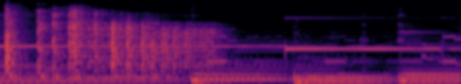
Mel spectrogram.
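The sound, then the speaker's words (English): A die is rolled and clatters across a hard surface, a quick burst of busy rattling that settles into a few lighter, ringing taps as it rolls into a bag, with no voices. “It rolled into the bag. It rolled into the bag.”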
